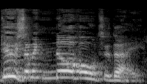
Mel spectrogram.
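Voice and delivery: dry, pointed, sarcastic tone. Retelling words spoken to the speaker: imitating a sarcastic tone. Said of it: "almost like a sarcasm in his voice".

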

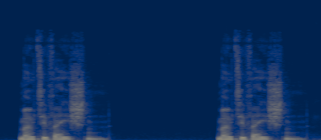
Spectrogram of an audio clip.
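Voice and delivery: British accent, British pronunciation. Speaker modeling a word for students to repeat; British pronunciation. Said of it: "이 단어 한번 우리 영국식 발음으로 시작".

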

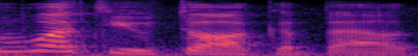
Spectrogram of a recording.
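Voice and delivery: thick Russian accent with wide pitch range.

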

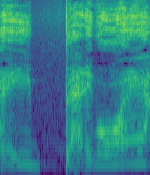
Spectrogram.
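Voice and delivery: high-pitched, loud taunting. Doing a bit for the camera: Mark Hamill Joker voice. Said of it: "How about some Mark Hamill?".

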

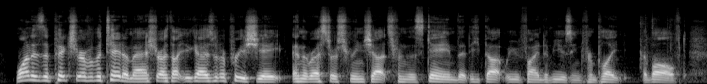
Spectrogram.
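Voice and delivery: normal talking voice

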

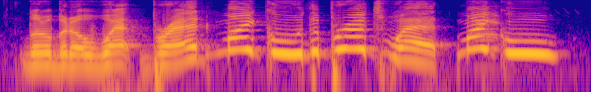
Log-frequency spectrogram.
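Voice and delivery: very high, loud voice swooping around. Doing an impression while playing as a goose: Gavin impression. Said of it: "Do you like my Gavin impression?".

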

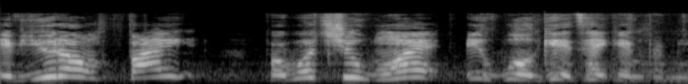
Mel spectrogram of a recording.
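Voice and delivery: passionate, impassioned, fervent preacher's urging. Addressing listeners about god's love: yelling passionately. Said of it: "I didn't mean to yell at y'all".

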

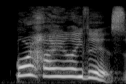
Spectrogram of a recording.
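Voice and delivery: voice pushed very high. Speaker shows how his voice sounded back in high school, high-pitched voice. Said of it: "(Austin's voice high-pitched)".

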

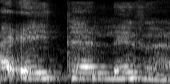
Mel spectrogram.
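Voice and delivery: creepy, low, very hushed delivery. Listing scary movie characters and quoting one, creepy Hannibal Lecter voice. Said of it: "with the creepy voice like".

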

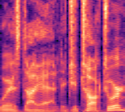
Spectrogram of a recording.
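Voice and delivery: plain reading voice

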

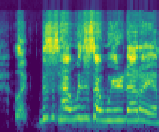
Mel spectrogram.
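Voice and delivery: high-pitched voice. Speaker shows how weirded out they are, voice gone up high. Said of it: "My voice has gone up like an octave".

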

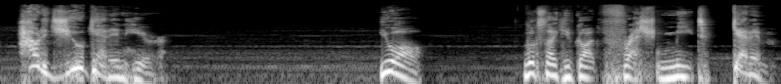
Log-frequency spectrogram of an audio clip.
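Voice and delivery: raspy crying voice. A game master voicing Gemma calling out as an orc appears: raspy cry. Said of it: "Gemma's voice raspily cry out".

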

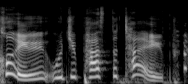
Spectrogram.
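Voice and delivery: put-on British accent. Recounting what they say to someone else, in a British accent. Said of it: "I do that with Chloe too".

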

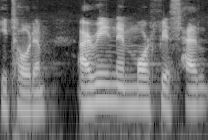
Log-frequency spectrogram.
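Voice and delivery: ordinary delivery

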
